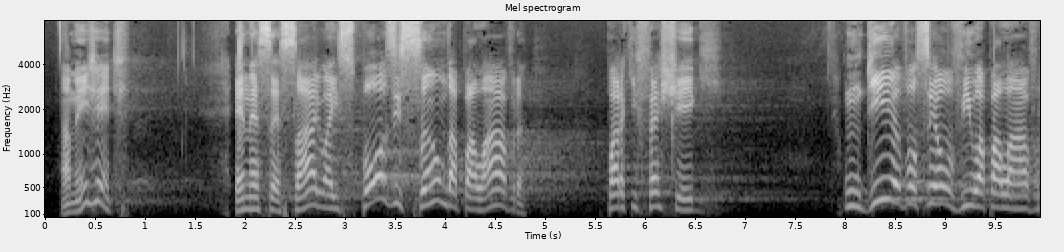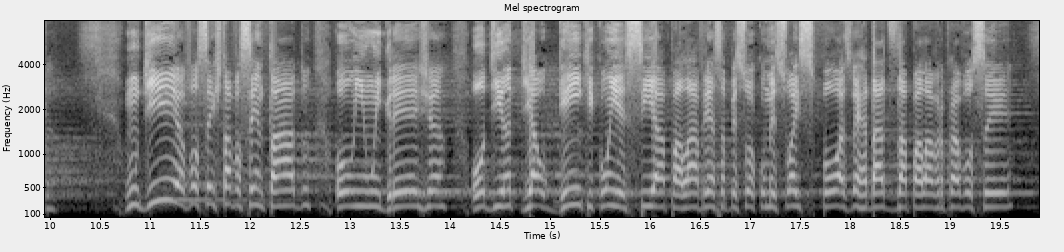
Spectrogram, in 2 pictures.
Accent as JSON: {"language": "Portuguese", "town": "Petrolina", "region": "Pernambuco", "country": "Brazil", "moved": "yes", "said": "eu tinha uma fama lá na minha cidade, lá em Petrolina."}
